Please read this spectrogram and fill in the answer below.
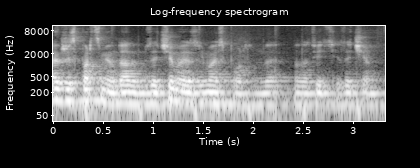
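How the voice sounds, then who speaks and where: A fairly low-pitched man talking very fast with fairly even intonation. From Russia, Kemerovo. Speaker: former volleyball player turned businessman. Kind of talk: casual interview.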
